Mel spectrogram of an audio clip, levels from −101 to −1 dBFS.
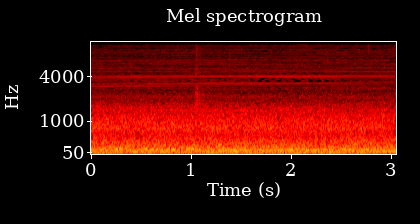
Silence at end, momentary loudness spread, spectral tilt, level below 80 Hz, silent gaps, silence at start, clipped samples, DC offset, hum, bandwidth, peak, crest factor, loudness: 0 s; 1 LU; -7.5 dB/octave; -50 dBFS; none; 0 s; under 0.1%; under 0.1%; none; 11.5 kHz; -32 dBFS; 12 dB; -44 LUFS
